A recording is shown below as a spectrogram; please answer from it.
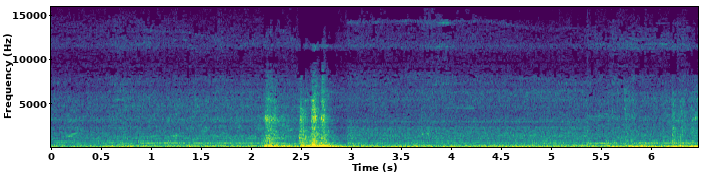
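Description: JCB backhoe loader's diesel engine running with a steady low rumble. About two seconds in there is a loud clattering burst lasting under a second.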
